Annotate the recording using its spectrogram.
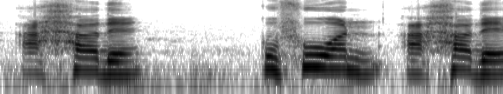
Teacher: এই হা মিলবে দালের সাথে হাদে দালের সাকিন কলকলা হাদে কুফুয়ান আহাদে কুফুয়ান আহাদে এখানে কোন গুন্না হবে না এখানে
